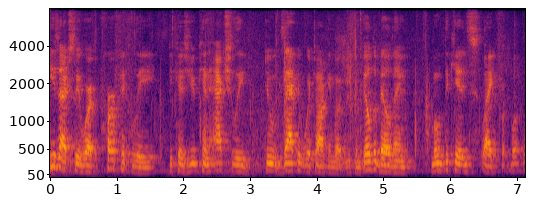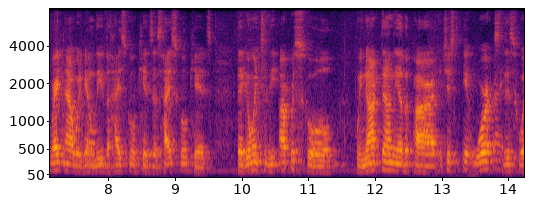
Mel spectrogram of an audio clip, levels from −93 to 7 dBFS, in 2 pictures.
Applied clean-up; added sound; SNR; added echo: none; none; none; none.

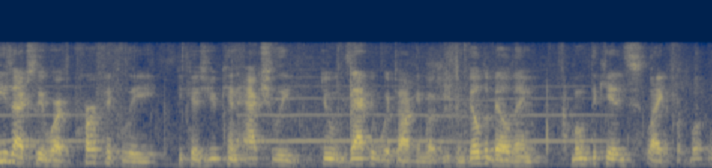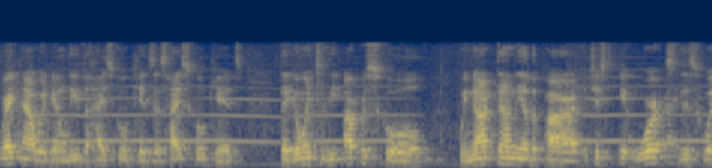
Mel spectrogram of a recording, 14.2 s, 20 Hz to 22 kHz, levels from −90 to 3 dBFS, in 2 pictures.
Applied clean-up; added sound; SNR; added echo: none; Wind instrument, woodwind instrument; 16 dB; none.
